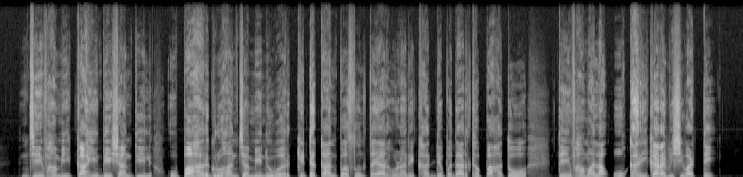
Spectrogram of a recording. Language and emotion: Marathi, disgusted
